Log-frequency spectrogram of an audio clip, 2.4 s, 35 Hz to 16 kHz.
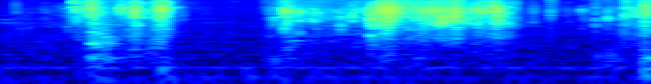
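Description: Foil trading card packs from a 2021 Topps Series 2 Baseball jumbo box crinkle and rustle in bursts as they are handled and shuffled up close, with short quiet gaps between the handfuls.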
